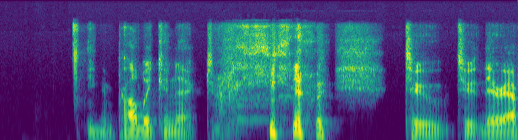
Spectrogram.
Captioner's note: laughs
